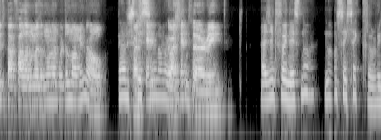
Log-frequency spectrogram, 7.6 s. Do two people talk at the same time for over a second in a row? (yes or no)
yes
